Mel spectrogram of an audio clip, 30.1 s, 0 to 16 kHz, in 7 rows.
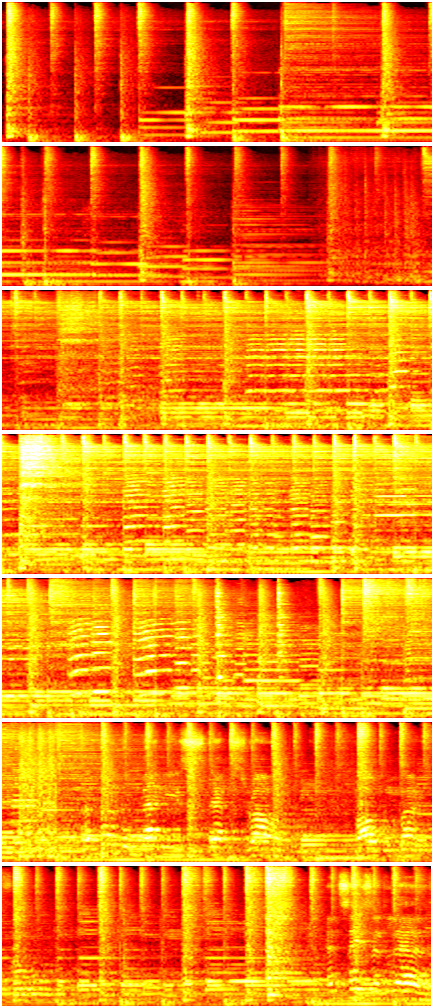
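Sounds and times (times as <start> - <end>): drum kit with cymbals: 0.0 - 30.0
live rock band playing: 1.2 - 30.0
electric keyboard chords: 1.3 - 30.0
gliding lead melody: 8.5 - 30.0.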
